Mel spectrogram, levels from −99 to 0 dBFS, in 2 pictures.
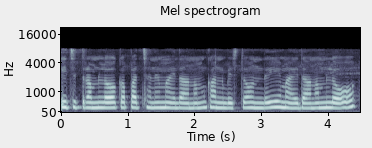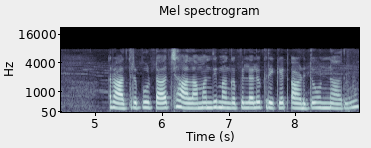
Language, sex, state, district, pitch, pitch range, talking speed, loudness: Telugu, female, Telangana, Nalgonda, 240 Hz, 230-250 Hz, 80 wpm, -17 LUFS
